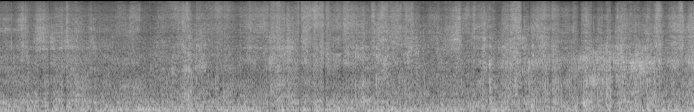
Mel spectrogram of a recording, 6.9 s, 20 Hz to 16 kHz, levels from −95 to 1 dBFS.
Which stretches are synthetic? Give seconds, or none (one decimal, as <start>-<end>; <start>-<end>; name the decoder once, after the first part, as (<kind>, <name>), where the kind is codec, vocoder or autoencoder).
0.0-1.5 (codec, SNAC); 2.1-3.7; 5.3-5.9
